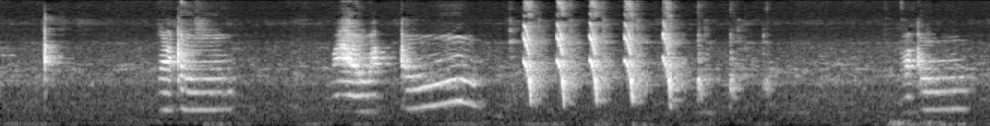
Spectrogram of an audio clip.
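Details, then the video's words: Captive Indian ringneck parakeet talking: scattered harmonic word-like phrases, one gliding upward, then a burst of about seven rapid clipped syllables and a final short phrase. "Indian Ringneck Parrot Talking Videos"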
